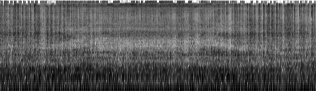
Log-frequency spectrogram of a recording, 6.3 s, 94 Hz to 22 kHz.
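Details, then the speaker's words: Turbo LS Miata with new downpipes, O2 sensor bung not yet installed: loud, deep, uneven ragged exhaust at fast idle, smoking; running rough but not bad. "uh obviously there's I still have to drill uh a hole and put a bung in for the O2 sensor so it's not very happy right now but it's not bad"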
